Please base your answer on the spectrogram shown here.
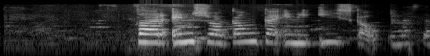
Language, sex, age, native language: Icelandic, female, 12, Icelandic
